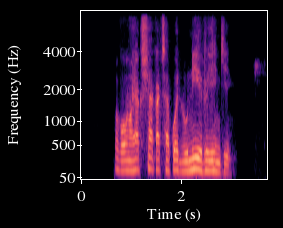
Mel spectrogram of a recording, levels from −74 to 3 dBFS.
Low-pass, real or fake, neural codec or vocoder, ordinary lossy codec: 7.2 kHz; fake; codec, 16 kHz in and 24 kHz out, 0.8 kbps, FocalCodec, streaming, 65536 codes; AAC, 48 kbps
